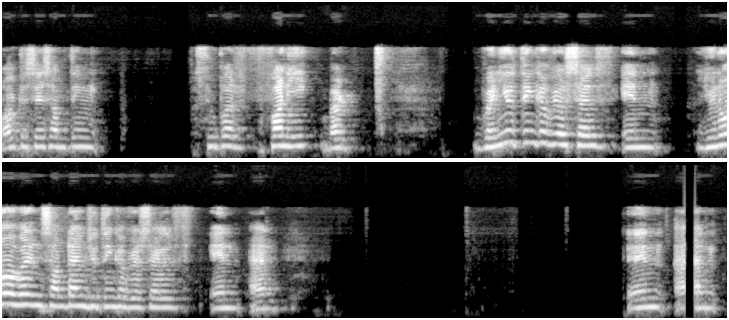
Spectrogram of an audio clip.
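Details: Stuttering in a male speaker who describes his own stammering.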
